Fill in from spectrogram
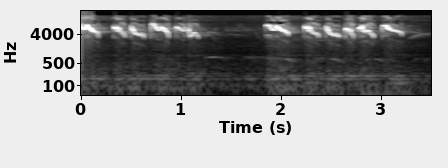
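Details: Two phrases of about six rapid, piercing chirps each, every note falling in pitch, sung by a white-eye for training songbirds.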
